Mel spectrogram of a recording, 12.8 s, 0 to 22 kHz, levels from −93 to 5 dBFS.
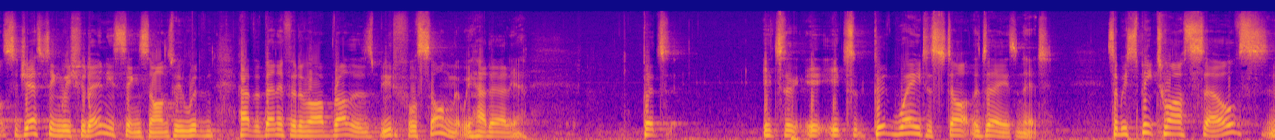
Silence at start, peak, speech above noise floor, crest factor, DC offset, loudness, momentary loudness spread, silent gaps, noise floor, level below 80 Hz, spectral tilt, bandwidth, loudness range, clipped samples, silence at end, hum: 0 s; -4 dBFS; 26 dB; 12 dB; 0.5%; -15 LUFS; 7 LU; none; -41 dBFS; -38 dBFS; -4 dB/octave; 16 kHz; 5 LU; under 0.1%; 0 s; none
